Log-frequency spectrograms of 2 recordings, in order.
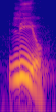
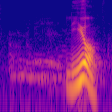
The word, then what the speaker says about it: lío: ver pronuncien por favor lío lío hay gran diferencia lío siendo vocales yato la duración de ambas vocales son más o menos iguales a ver Río rí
